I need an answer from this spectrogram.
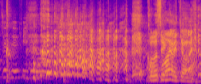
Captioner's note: laughter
